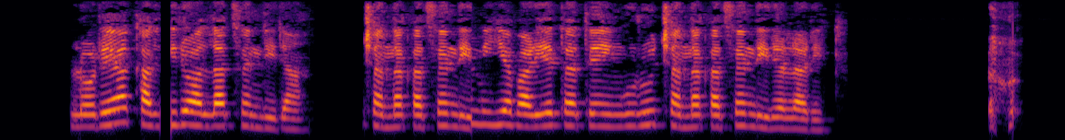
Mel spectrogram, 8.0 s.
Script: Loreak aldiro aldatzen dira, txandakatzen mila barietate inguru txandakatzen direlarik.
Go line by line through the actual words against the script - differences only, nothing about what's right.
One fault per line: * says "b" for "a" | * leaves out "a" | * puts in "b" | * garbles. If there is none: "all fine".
all fine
